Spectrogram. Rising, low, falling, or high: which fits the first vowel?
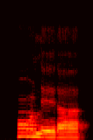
high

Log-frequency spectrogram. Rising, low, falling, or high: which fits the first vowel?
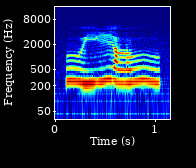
falling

